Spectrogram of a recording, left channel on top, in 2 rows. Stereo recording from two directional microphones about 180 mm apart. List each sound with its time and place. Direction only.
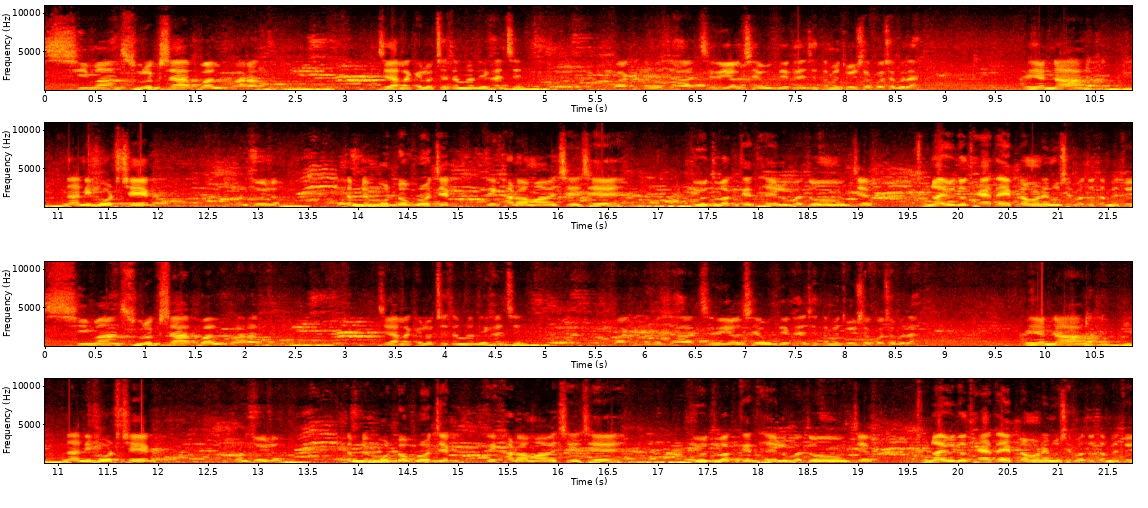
0.3 s a man's voice: 20° right (ahead or behind)
3.4 s speech: centre (ahead or behind)
6.3 s speech: centre (ahead or behind)
9.8 s speech: 10° right (ahead or behind)
13.8 s speech: 5° right (ahead or behind)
